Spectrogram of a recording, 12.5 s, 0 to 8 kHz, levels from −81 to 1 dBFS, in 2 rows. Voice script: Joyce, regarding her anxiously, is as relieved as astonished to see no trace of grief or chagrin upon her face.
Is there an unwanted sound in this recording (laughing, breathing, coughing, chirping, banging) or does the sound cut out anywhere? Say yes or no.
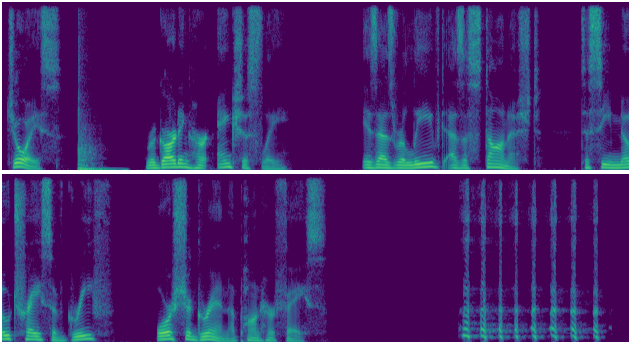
yes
